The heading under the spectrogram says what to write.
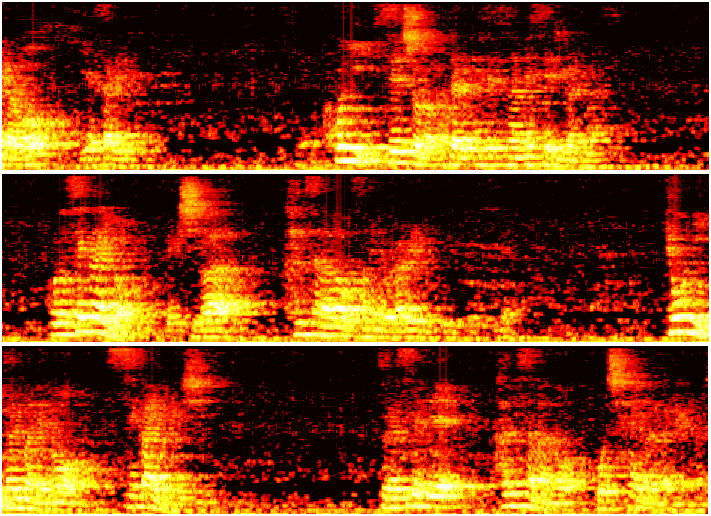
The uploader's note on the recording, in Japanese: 機材トラブルにより音声が聞きづらくなっております。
